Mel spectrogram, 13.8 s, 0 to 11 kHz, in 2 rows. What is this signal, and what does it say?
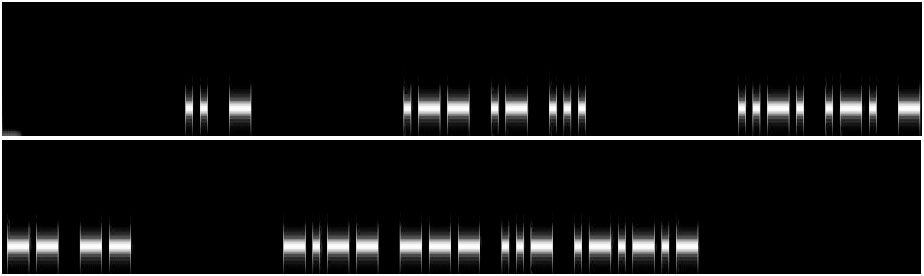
Morse code, heard as a keyed tone, about 22 wpm, 700 Hz. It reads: IT WAS FROM YOU.
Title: 3x Word-Spacing - Sentences from Top 100 Words - 22wpm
